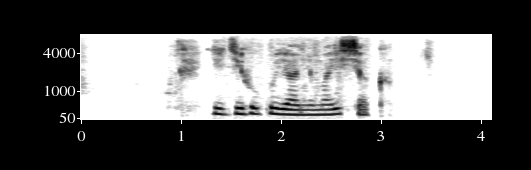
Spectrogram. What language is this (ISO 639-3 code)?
kin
